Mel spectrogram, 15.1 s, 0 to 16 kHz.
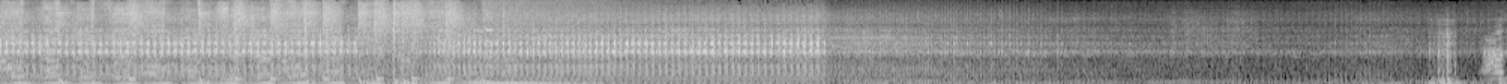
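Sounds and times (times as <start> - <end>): quad engine running: 0.0 - 15.0.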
